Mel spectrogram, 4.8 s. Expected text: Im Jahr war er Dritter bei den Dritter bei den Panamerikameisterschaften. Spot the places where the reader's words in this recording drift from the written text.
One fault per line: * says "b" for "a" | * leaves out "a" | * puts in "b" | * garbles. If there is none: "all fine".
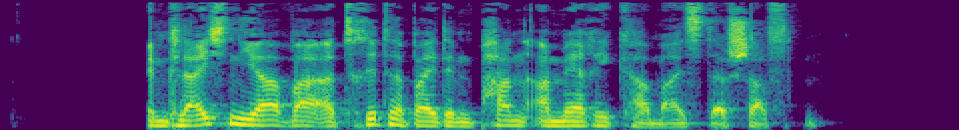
* puts in "gleichen"
* leaves out "Dritter bei den"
